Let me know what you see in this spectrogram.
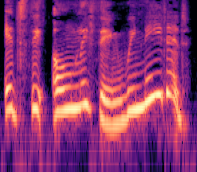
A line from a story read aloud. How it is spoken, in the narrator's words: Ma exclaimed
